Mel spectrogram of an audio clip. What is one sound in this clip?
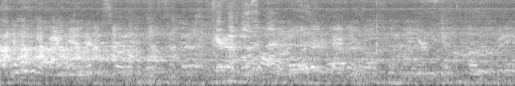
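People chatter and call out nearby outdoors.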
